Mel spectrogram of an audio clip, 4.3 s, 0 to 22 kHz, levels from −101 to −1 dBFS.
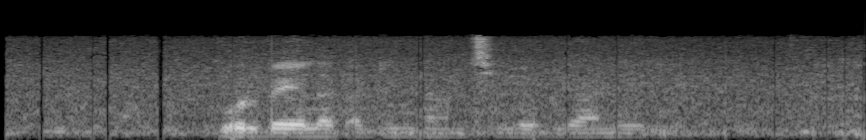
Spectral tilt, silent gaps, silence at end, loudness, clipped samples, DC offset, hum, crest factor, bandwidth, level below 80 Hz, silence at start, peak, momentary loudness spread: -4 dB/octave; none; 0 s; -31 LUFS; under 0.1%; under 0.1%; none; 22 dB; 8 kHz; -68 dBFS; 0.05 s; -12 dBFS; 21 LU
